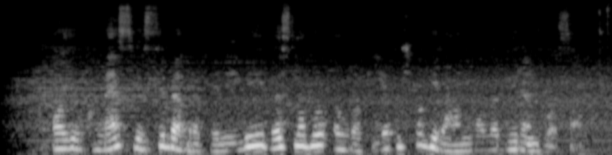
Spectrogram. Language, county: Lithuanian, Vilnius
